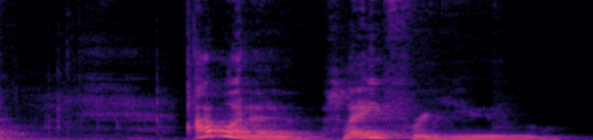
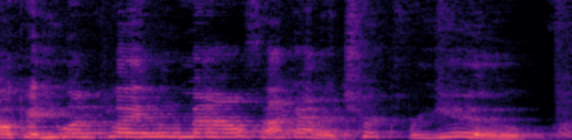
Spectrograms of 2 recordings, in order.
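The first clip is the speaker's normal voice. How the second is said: teasing the mouse, higher and louder; sly challenge; 9 semitones higher, 6 dB louder than usual. Acted. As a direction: taunt the little mouse with a trick ready. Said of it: "She said".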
